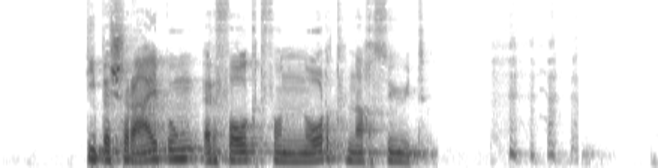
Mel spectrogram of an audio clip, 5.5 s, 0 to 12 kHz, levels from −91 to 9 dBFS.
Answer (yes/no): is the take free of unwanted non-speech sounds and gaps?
no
